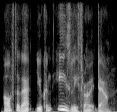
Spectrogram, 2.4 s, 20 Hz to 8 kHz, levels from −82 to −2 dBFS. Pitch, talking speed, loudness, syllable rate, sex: 125 Hz, 205 wpm, -18 LUFS, 5.5 syllables/s, male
